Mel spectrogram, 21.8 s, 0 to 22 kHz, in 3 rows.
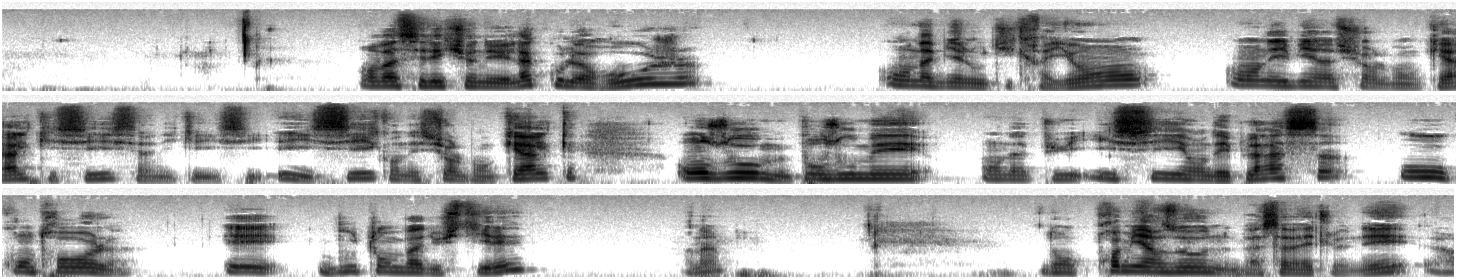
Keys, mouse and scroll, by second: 2.0 click, 3.0 click, 6.4 click, 9.6 shift+click, 12.8-14.4 drag, 17.2 ctrl+click, 18.3 ctrl+shift+click, 19.5 shift+click, 21.4-21.8 drag.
